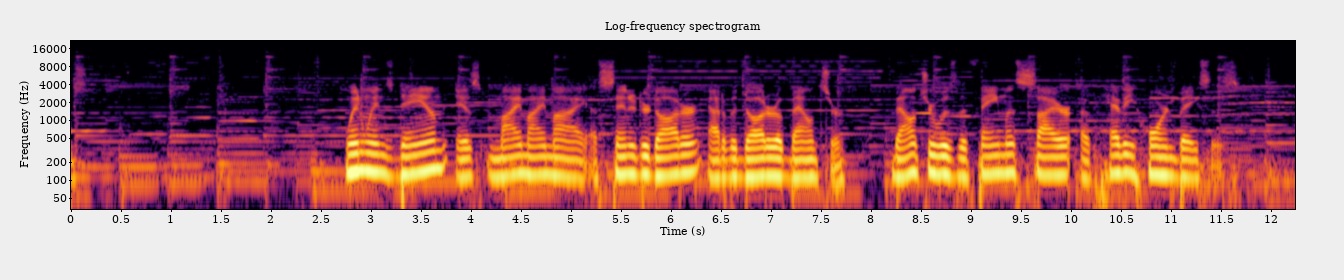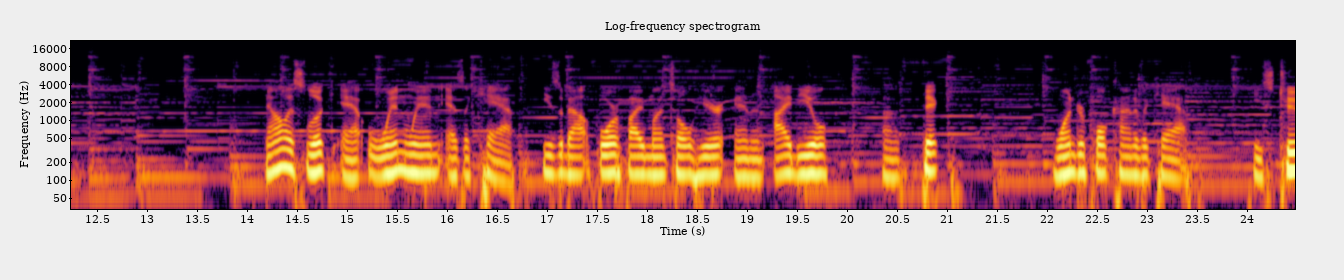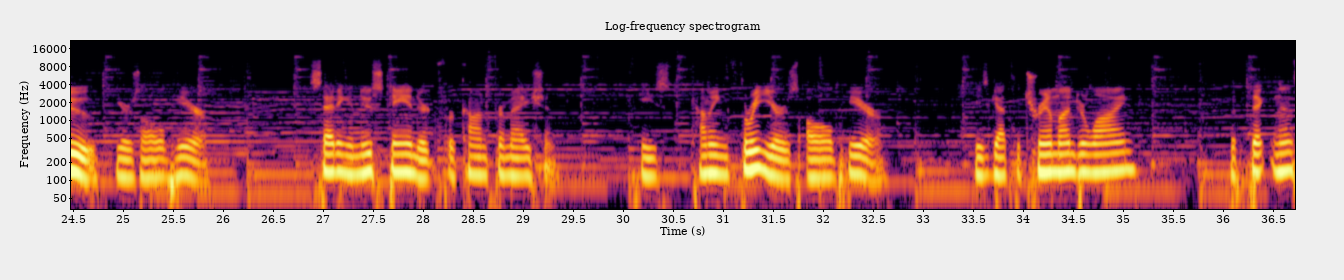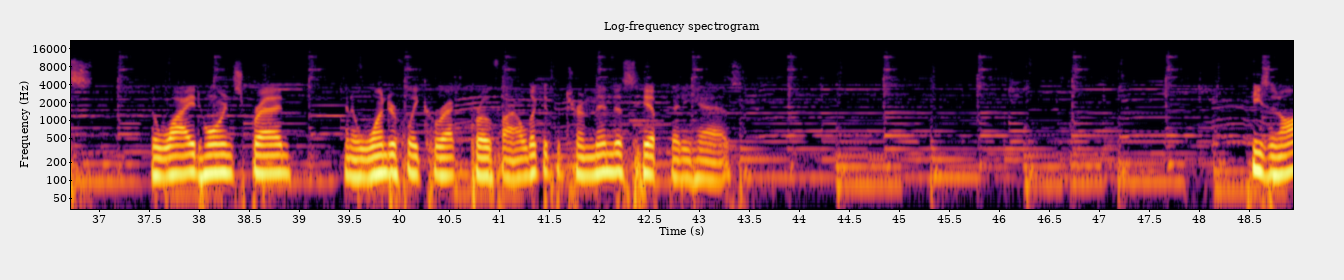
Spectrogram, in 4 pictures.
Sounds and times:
Music: 0.0 - 48.9
Speech: 2.7 - 11.7, 14.2 - 19.8, 20.4 - 21.2, 22.0 - 25.9, 26.8 - 29.4, 30.1 - 32.6, 33.5 - 35.2, 36.1 - 43.5, 48.5 - 48.9.

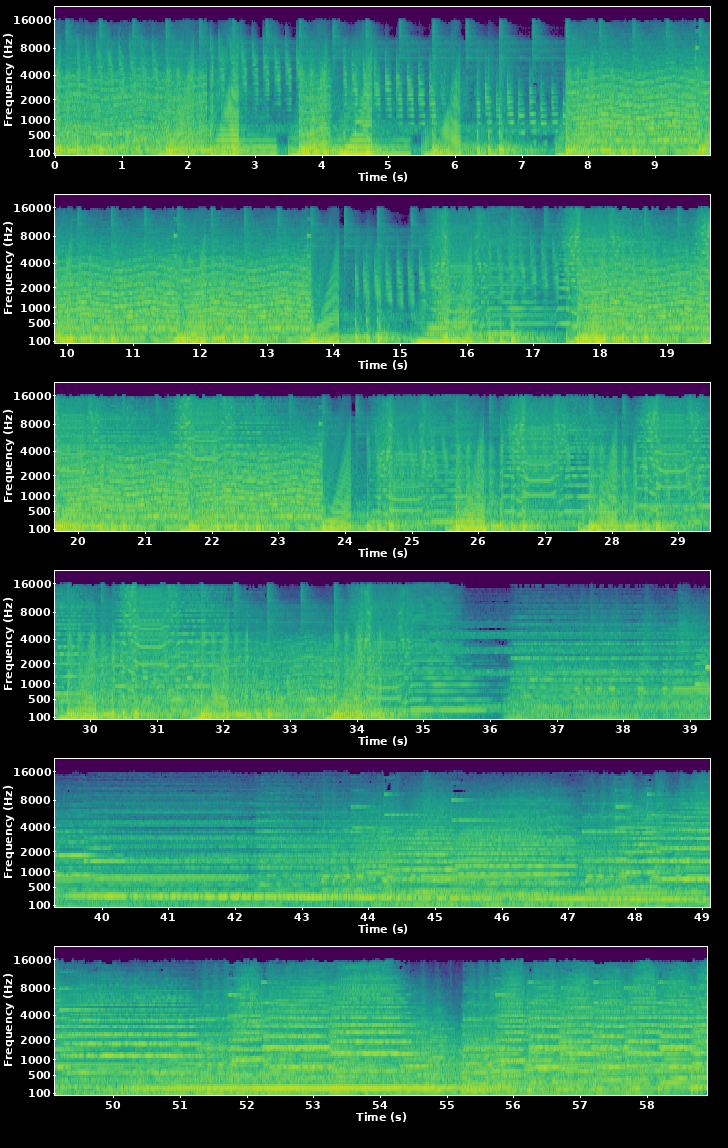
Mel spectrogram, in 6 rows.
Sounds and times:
Orchestra: 0.0 - 58.9.

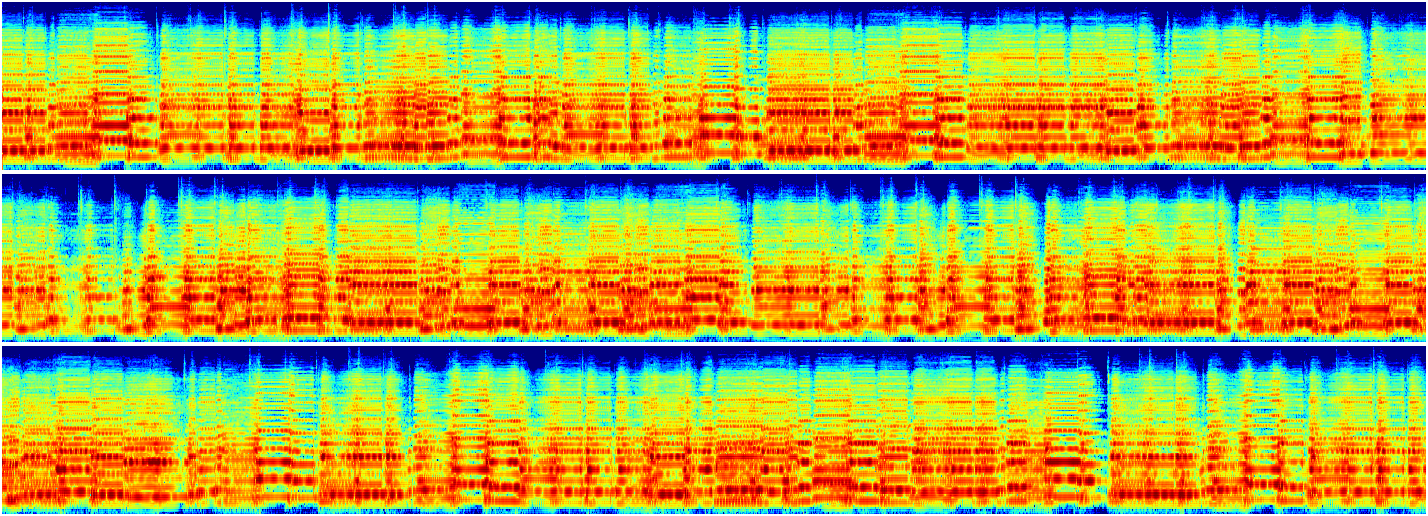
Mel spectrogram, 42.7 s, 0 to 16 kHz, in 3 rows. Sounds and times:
Accordion: 0.0 - 42.7.

